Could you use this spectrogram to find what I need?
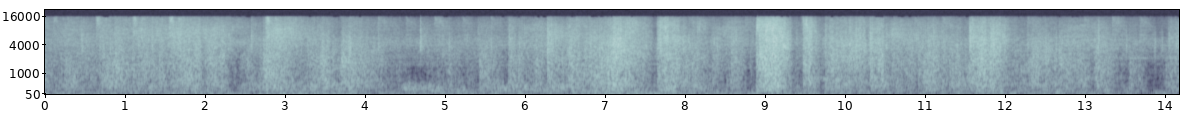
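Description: Tyres thud and bang onto metal containers.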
